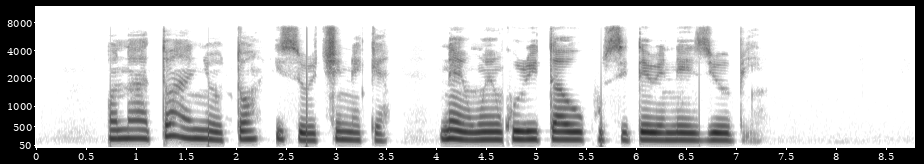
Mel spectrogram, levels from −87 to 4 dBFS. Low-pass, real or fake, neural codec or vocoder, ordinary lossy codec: 7.2 kHz; real; none; none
